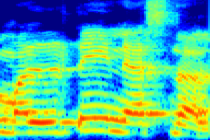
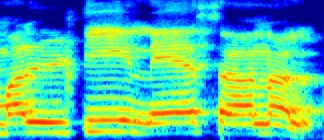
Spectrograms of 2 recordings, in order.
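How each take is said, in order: First: Said in the usual way. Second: मल्टीनेशनल slowly split into its syllables. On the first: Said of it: "हम कहते हैं मल्टीनेशनल". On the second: Shown as a demonstration. Teacher showing students how we say it, मल्टीनेशनल slowly in parts. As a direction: draw out each part of मल्टीनेशनल. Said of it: "हम कहते हैं".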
